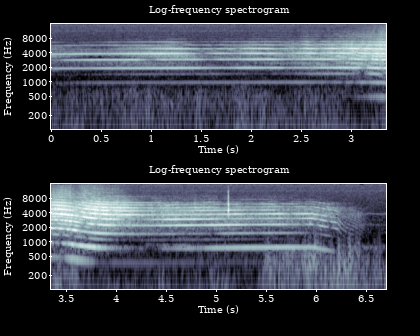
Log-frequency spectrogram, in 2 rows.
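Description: ParkZone F-27C Stryker, an electric RC flying wing, flies past overhead with its motor and propeller whining at a steady pitch. The whine is loudest and drops in pitch as it passes, about three and a half seconds in, and cuts off about a second before the end.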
